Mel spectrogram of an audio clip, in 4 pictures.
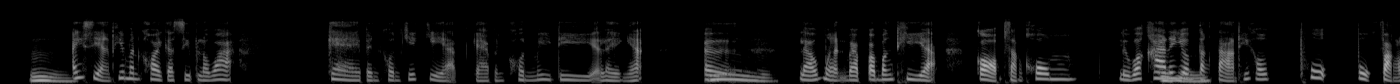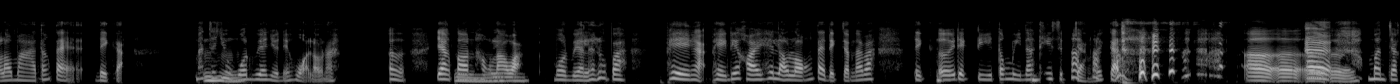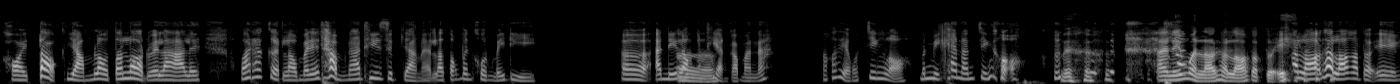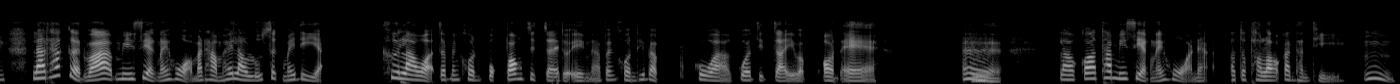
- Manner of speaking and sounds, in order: tapping; other background noise; chuckle; laughing while speaking: "กัน"; chuckle; chuckle; laughing while speaking: "เหรอ ?"; chuckle; laughing while speaking: "ตัวเอง"; laugh
- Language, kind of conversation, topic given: Thai, podcast, คุณจัดการกับเสียงในหัวที่เป็นลบอย่างไร?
